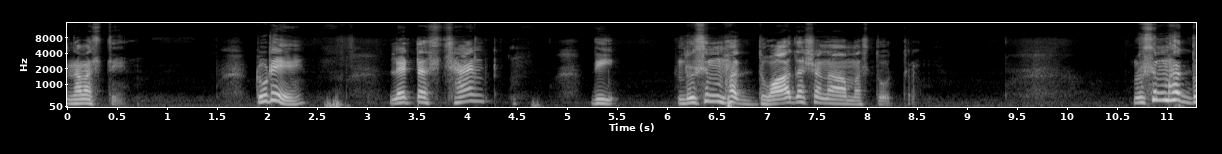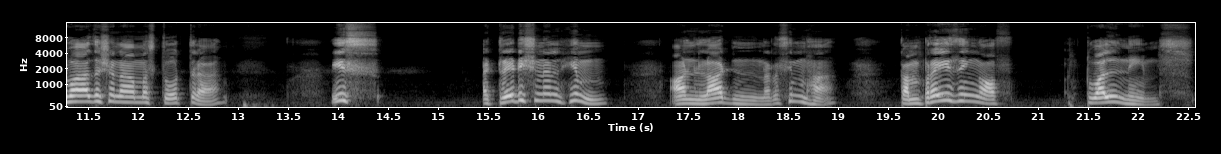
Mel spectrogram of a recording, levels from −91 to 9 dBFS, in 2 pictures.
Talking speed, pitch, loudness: 55 wpm, 180 Hz, -20 LUFS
